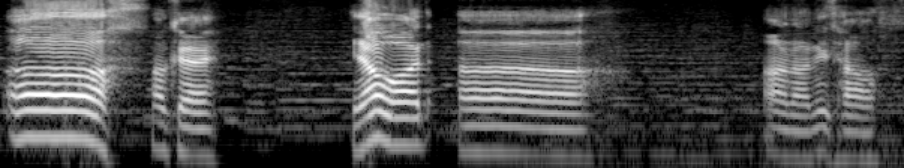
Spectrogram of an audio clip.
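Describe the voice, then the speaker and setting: A man's voice: fairly high pitch, fairly even intonation, takes it slowly. A man streaming a game, chatting casually and muttering to himself in short, fragmented remarks. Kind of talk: casual livestream gameplay chat. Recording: game music behind the voice. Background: game music.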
